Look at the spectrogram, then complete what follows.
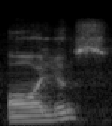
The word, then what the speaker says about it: olho: sílaba tônica alguns exemplos olho é no singular olhos no plural Então veja que o o fica aberto e olho no singular fica um ó fechado posto postos caroço caroços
